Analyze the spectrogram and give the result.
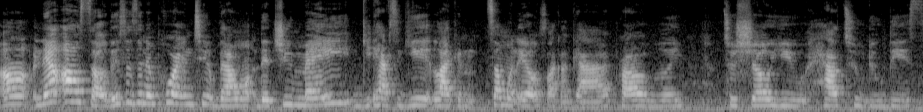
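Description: A woman's fairly high, bright and sharp voice in a Mississippi accent, with big swings in loudness over light background noise. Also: lively intonation, moderate pace. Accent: Southern US (Mississippi). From US South, Mississippi. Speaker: YouTuber. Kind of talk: casual vlog talk. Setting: at home, recording alone. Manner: casual, filler-heavy. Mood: earnest, serious advice. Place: home room. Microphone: camera far.

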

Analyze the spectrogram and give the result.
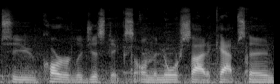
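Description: Noticeable background noise sits behind a man who talks at a moderate pace. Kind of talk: interview answer. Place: hall. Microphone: lapel.

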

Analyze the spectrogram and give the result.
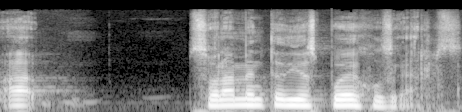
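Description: A man's high-pitched, dark, mellow voice at a fairly quick pace. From Mexico. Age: 30s. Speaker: podcast host. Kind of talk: casual chat. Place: studio. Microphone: studio mic.

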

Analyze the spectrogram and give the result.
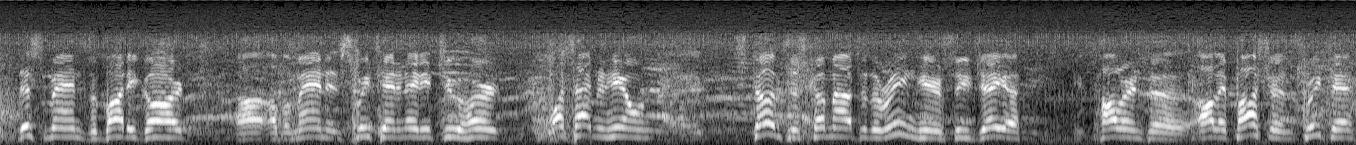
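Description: A man with a high voice keeps a moderate pace and ordinary pitch variation while noticeable noise sounds in the background. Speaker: wrestling color commentator. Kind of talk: wrestling commentary. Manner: enthusiastic, hyped.

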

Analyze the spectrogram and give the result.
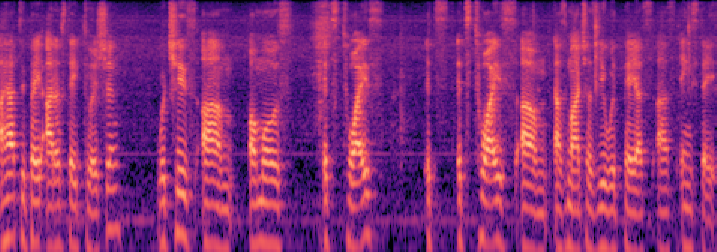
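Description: In a Spanish accent, a man speaks at a very slow pace with fairly even intonation. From El Salvador. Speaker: college student. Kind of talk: personal testimony. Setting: classroom with audience. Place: classroom. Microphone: camera far.

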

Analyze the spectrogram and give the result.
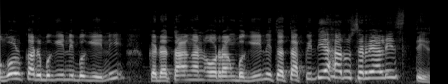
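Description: Very fast delivery with lively intonation. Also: man. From South Sulawesi, Indonesia. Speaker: politician. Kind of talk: talk show interview. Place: office. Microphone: lapel.

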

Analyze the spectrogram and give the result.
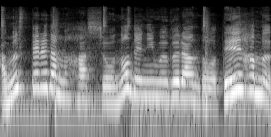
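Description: A woman speaks with a high pitch and very wide pitch swings. Clear music plays in the background. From Kochi Prefecture, Japan. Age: 20s. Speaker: actress and TV personality. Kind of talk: vlog narration to camera. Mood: cheerful, friendly.

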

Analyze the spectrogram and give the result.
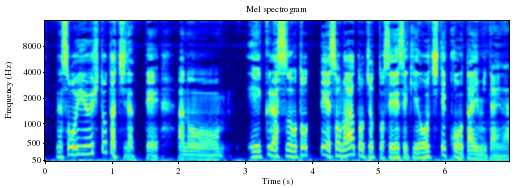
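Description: Very wide pitch swings at a fairly slow pace, relaxed in tone, with a dry sound with no echo and a quiet background. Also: man. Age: 40s. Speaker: YouTuber, baseball fan commentator; baseball fan vlogger. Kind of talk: casual solo talk; casual vlog commentary. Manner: relaxed, many fillers. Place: car.

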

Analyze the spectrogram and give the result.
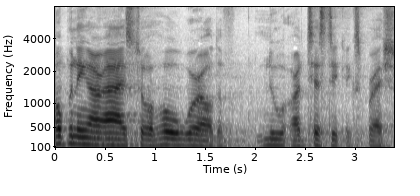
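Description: The intonation stays fairly level. A man speaks at a fairly quick pace. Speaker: television producer and director accepting an award. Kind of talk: award acceptance speech. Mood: grateful, formal. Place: hall. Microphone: podium.

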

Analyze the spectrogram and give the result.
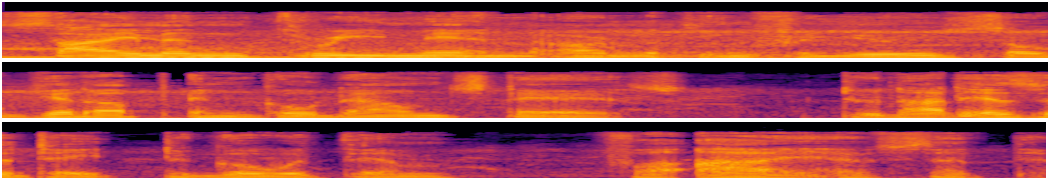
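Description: A man's put-on character voice, fairly low and calm, at a moderate pace. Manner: calm, commanding.

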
